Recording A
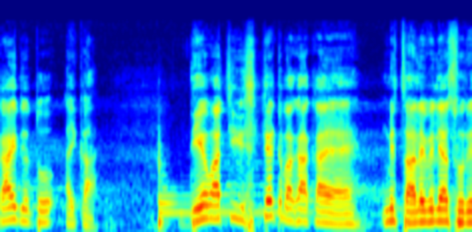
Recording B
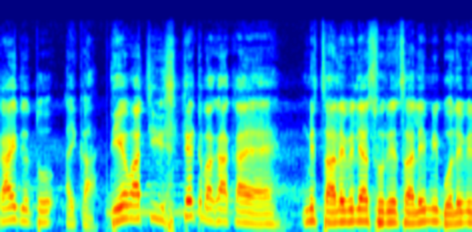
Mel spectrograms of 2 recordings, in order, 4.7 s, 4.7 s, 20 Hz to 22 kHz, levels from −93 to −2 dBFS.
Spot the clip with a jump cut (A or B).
B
